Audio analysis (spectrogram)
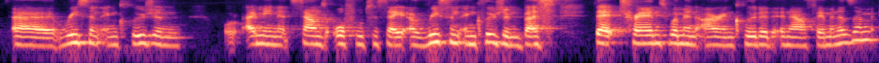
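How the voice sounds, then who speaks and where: Young woman from New Zealand, video-call chat, thoughtful, halting, lots of restarts. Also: lowish voice, a little mellow. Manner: thoughtful, hesitant, many restarts and fillers. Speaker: discussion participant. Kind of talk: casual video-call discussion.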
